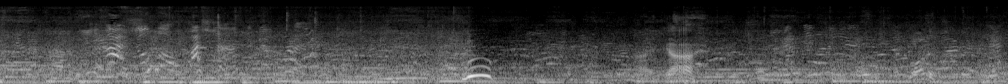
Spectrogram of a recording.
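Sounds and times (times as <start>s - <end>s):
background music with bass: 0.0s - 10.0s
children's voices: 0.0s - 10.0s
crowd chatter: 0.0s - 10.0s.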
